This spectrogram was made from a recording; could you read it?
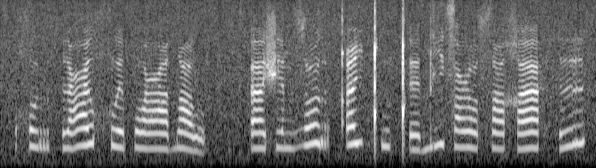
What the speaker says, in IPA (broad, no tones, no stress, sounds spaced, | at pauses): χ u r h ɘ ʕ ɘ χʷ ɛ p ɔ ʕ ɘ dˤ o | t͡sʼ a ʃ e n zˤ u r qʼ i ǃʼ u ǃʼ ɛ d i sʲ ʕ u sˤ ɨ χ a h ɘ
